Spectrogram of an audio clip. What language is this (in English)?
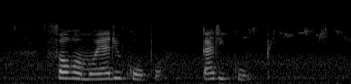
Southern Sotho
